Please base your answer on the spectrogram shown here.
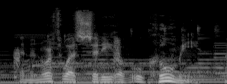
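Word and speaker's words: Ürümqi: a fatal fire in the Northwest city of ukumi u r u m q i good luck on pronouncing that gentlemen but that's how I'm giving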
